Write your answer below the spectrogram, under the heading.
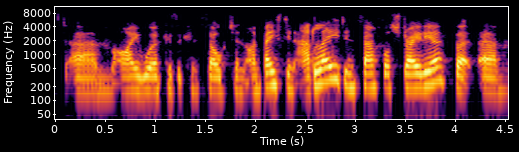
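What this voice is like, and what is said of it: British English accent. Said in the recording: “as you can no doubt tell from my accent, I'm originally from the UK, born and bred Gloucester girl”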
